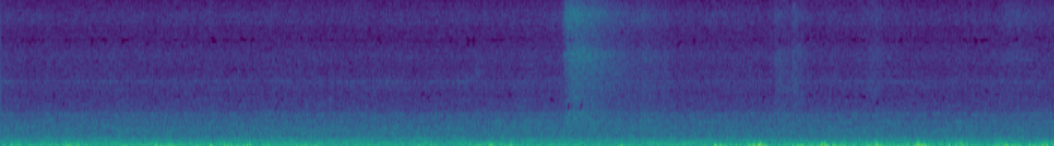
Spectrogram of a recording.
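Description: A low, uneven rumble with no speech, its energy held in the bass, and a brief hiss about five seconds in.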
